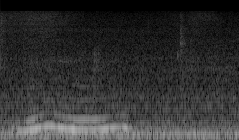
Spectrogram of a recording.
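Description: One drawn-out vocal call, about a second long, rising in pitch and then falling away, over a steady low room hum.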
